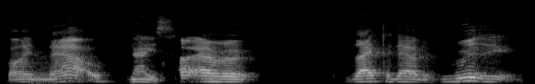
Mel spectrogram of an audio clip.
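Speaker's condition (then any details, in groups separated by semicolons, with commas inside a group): Cerebral palsy; present from birth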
